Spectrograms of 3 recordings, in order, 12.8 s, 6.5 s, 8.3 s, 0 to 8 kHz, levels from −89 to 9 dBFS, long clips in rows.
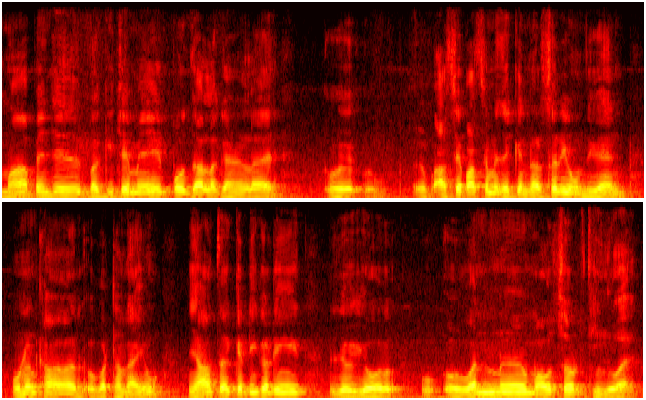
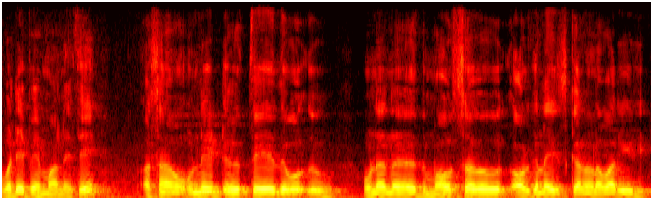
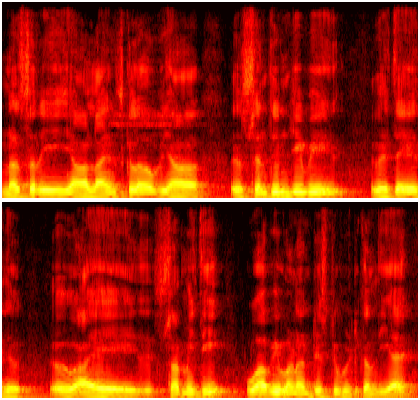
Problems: constant background noise, echo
